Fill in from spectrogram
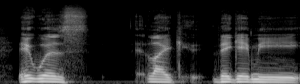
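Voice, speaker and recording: A man with a medium pitch has an unremarkable speaking voice and fairly even intonation. The recording is very clean, with a silent background. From Canada. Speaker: comedian co-host. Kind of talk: casual chat.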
